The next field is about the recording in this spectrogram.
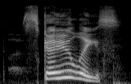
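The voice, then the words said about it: Good put-on Australian accent. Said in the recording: “can you do it in an Australian accent? ... Wow, you're quite good.”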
